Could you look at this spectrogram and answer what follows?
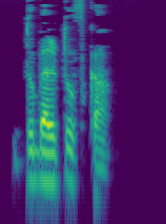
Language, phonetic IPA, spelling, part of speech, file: Polish, [ˌdubɛlˈtufka], dubeltówka, noun, Pl-dubeltówka.ogg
